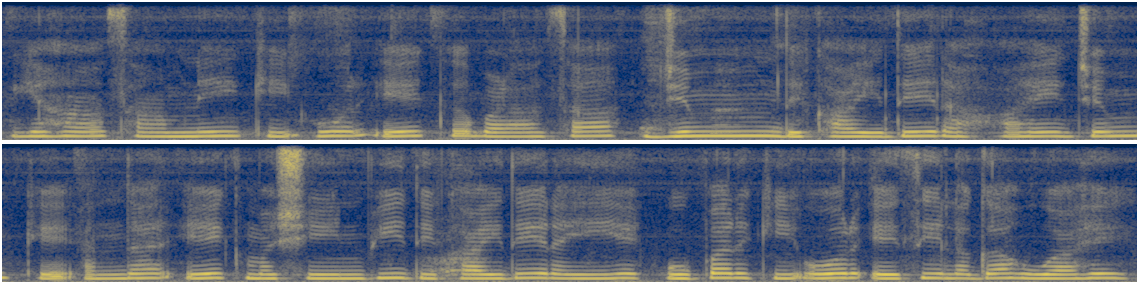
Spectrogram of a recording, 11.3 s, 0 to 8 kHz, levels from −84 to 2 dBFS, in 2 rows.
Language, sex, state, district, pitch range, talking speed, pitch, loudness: Hindi, female, Bihar, Madhepura, 235-255 Hz, 150 wpm, 245 Hz, -16 LUFS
